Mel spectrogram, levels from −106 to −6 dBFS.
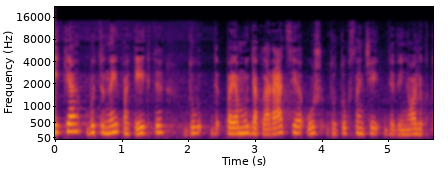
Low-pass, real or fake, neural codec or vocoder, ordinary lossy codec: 14.4 kHz; real; none; MP3, 64 kbps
